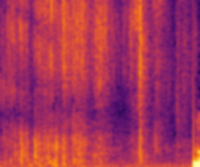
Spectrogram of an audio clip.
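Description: Paper pages of a thin book being flipped through to the back, a run of light rustles and flicks.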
